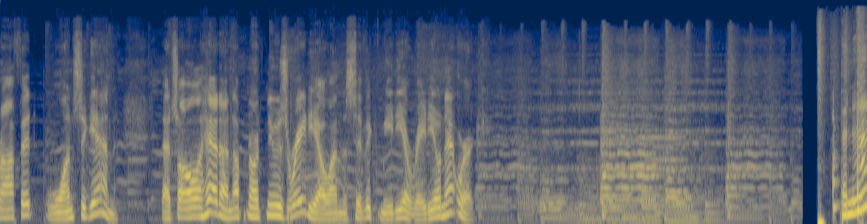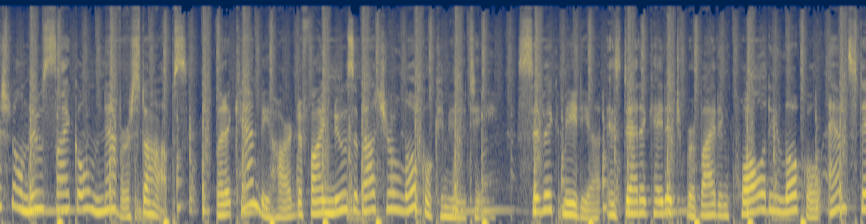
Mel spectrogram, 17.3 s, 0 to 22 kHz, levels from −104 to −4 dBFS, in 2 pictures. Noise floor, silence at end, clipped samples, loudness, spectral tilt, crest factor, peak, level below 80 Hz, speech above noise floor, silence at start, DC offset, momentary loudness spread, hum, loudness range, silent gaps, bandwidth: -45 dBFS; 0 s; under 0.1%; -20 LUFS; -5 dB/octave; 18 dB; -2 dBFS; -30 dBFS; 26 dB; 0 s; under 0.1%; 16 LU; none; 12 LU; 8.03-8.15 s; 19.5 kHz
